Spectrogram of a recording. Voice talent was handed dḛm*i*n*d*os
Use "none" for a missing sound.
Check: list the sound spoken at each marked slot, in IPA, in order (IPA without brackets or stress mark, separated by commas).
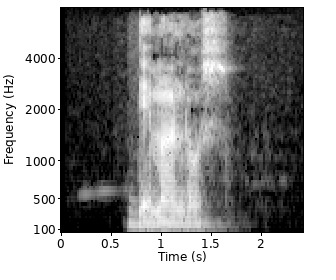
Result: a, d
